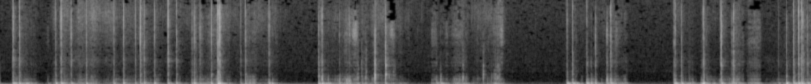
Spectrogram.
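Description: An empty floral paper cup held over a microphone is tapped with long nails in quick bursts separated by short pauses. Each tap is a short, dry, hollow thump, deep and muffled, with a faint bright click on top and almost no ring.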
